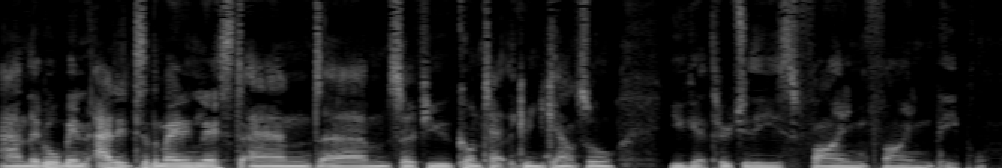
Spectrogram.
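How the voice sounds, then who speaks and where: A man co-hosts a relaxed tech podcast, joking and laughing as he talks. His voice is low and a little husky, recorded close and dry. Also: fairly quick, no room sound. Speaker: podcast co-host. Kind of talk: casual tech podcast chat.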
